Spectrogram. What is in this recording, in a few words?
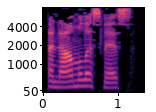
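"anomalousness", British English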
